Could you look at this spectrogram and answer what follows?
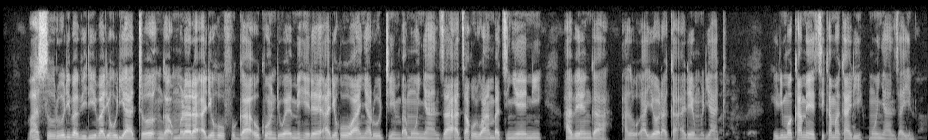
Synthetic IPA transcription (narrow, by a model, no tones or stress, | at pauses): βasululiβaβiɾiβalixuljaːtʰo̞ŋɡaumulalaʔalixufuɡaukuːndiwe̞ːmixiɾe̞alixuwaɲaɾutiːmbamuɲaːnzaːt͡saxulwaːmbat͡siɲeni | aβe̞ŋɡa | ajo̞laka̰a̰le̞muljaːto̞̥ | ilimo̞kame̞t͡sikamakalimuɲaːnzajino̞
